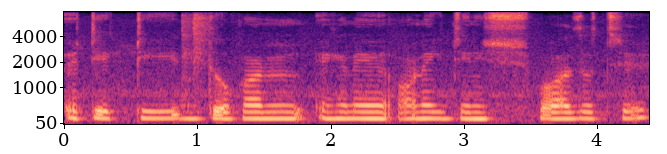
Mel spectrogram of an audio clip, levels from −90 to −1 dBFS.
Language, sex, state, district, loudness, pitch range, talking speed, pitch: Bengali, male, West Bengal, North 24 Parganas, -16 LUFS, 170-180 Hz, 110 wpm, 175 Hz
